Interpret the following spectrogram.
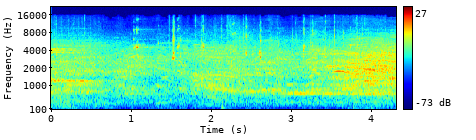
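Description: Live basketball game sound: sneakers squeaking on the court, a ball bouncing once about two seconds in, and the voices of players and crowd in the gym.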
